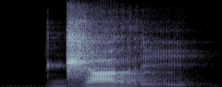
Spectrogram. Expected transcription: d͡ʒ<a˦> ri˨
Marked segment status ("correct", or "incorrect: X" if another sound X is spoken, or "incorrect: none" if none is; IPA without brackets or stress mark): correct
